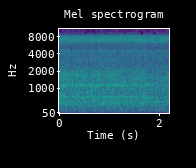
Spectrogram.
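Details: Mercedes M111 petrol engine idling: busy metallic rattle that seems to come from the valve cover but is the worn crankshaft/alternator belt pulley damper, changing with revving.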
